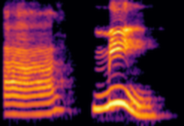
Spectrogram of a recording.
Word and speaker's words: ami: The word is ami, my mom say. You say it like this, I, me.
